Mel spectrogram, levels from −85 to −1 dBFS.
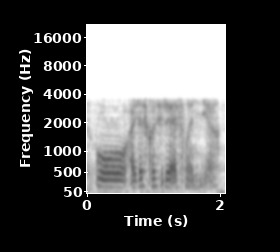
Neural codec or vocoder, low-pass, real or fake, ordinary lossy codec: codec, 16 kHz, 2 kbps, FunCodec, trained on LibriTTS, 25 frames a second; 3.6 kHz; fake; none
